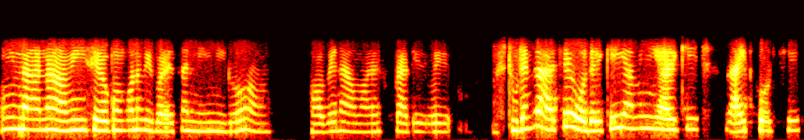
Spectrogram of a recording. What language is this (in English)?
Bangla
